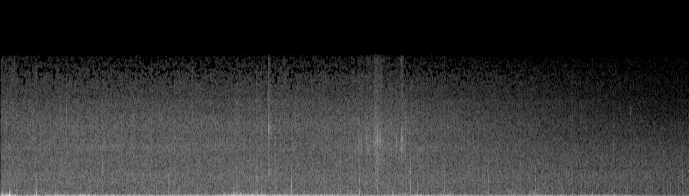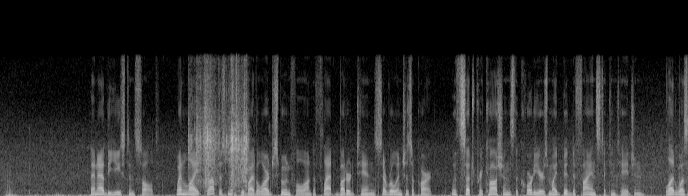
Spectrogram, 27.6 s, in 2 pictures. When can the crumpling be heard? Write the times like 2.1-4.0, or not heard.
7.2-8.1, 17.5-18.8.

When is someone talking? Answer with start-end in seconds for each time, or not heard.
15.6-27.5.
